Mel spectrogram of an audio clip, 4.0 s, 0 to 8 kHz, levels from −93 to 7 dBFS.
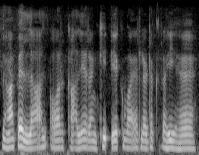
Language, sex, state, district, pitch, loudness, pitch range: Hindi, male, Jharkhand, Deoghar, 145 Hz, -19 LUFS, 135-155 Hz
